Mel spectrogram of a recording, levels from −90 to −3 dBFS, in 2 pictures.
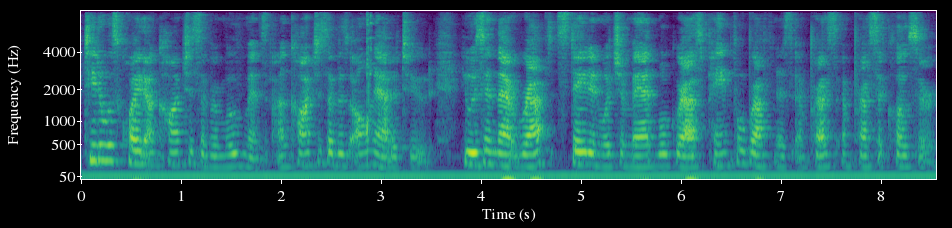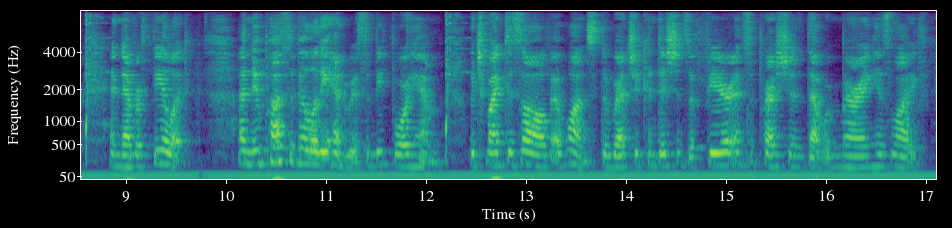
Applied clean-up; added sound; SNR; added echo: none; Shatter; 18 dB; reverberation time 0.3 s.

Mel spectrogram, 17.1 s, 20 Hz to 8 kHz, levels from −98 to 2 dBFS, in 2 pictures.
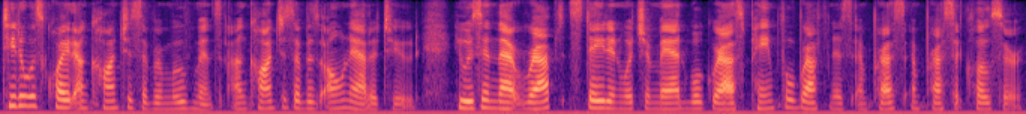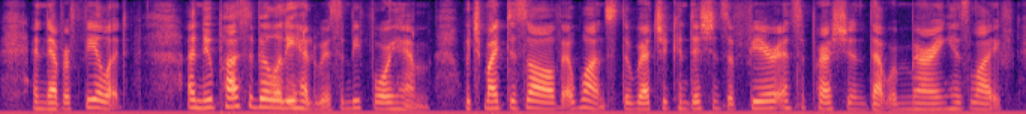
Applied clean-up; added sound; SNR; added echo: none; none; none; none.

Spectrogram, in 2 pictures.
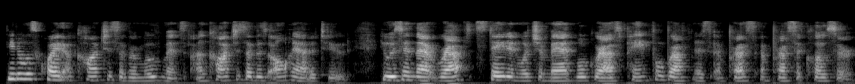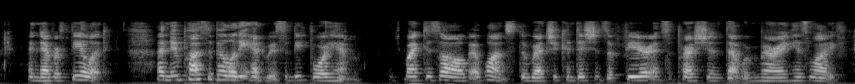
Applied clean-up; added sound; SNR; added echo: neural mask model DeepFilterNet 3.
